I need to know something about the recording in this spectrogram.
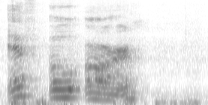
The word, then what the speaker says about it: formalin: The next word is formalin. And this is how it's pronounced?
